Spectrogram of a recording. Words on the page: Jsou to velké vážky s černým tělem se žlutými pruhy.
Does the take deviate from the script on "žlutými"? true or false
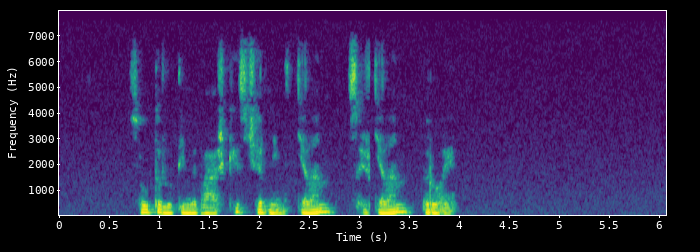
true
